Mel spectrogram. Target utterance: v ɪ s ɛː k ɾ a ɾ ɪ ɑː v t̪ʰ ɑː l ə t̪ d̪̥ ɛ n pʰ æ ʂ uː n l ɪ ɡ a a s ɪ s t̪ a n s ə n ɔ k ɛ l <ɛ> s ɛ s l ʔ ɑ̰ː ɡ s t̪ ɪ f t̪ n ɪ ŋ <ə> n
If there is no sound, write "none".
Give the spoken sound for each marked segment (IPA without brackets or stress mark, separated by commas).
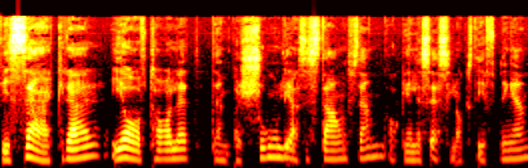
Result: ɛ, ə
